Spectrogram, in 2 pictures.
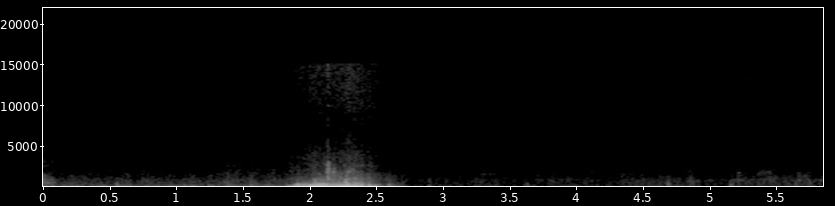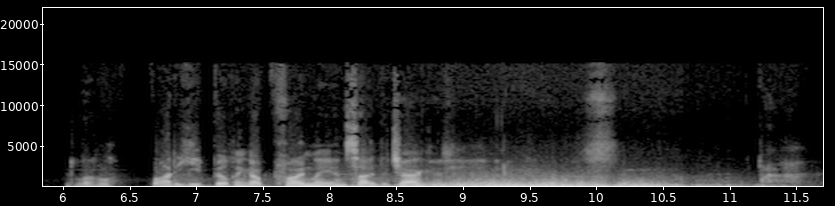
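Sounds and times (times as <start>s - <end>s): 
wind buffeting a microphone outdoors in cold weather: 1.8s - 2.6s, 6.8s - 11.5s
speech: 6.1s - 9.4s.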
